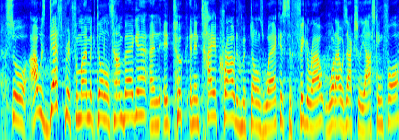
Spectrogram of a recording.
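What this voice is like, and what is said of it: English accent. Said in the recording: “I sound a little bit different, maybe a little bit more pretty in the way I talk... I've got an accent. I'm originally from England.”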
